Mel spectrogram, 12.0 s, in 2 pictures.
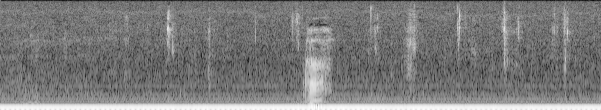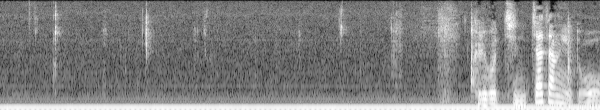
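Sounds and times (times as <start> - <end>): low electrical hum: 0.0 - 12.0
person chewing noodles: 1.0 - 10.8
wet mouth clicks and smacks: 1.6 - 8.2.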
